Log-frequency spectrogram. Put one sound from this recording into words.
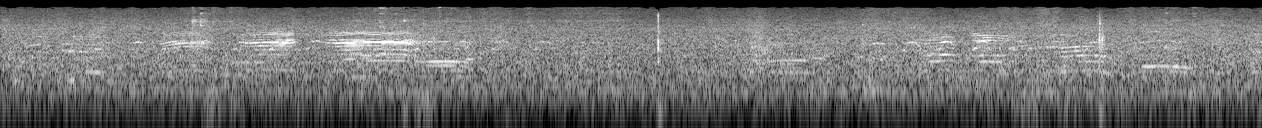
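Young women shout to each other from a distance outdoors.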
